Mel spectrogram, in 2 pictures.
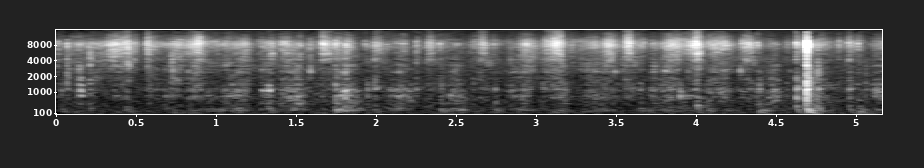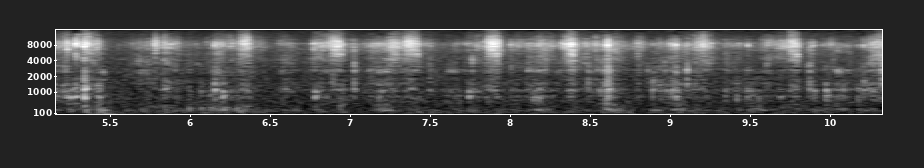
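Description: Faint scratching and small clicks of nitrile-gloved fingers turning the retaining nut of a Porsche 911 Carrera 3.2's dashboard headlight switch to unscrew it, with one sharper click about halfway through.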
